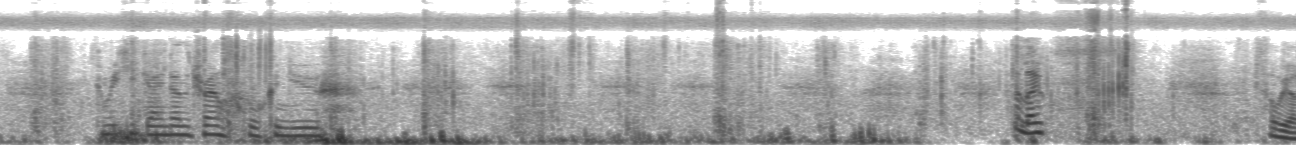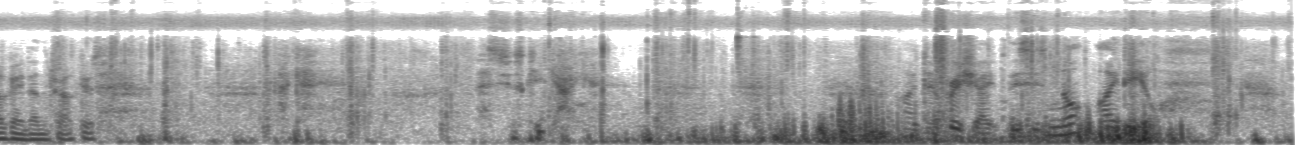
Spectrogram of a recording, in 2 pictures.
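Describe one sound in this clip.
A fawn's hooves tap and scrape on loose rocks.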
